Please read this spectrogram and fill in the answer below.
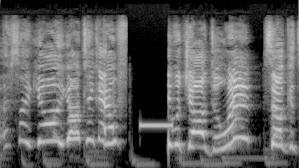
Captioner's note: beep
